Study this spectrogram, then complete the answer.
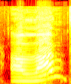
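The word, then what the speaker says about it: Allanté: Alante, right?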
